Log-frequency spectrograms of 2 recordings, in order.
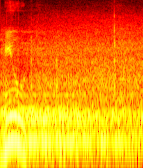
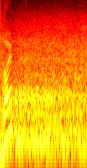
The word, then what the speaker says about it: but: 2 carbon के लिए है इथ, 3 के लिए प्रोप, 4 के लिए है ब्यूट। लिखते हैं इसको है बट, BUT, लेकिन ब्यूट बोलते हैं, इसका प्रोनाउंसिएशन है ब्यूट, BUTE।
